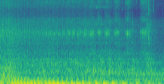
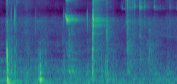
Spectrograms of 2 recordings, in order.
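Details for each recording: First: Old Yamaha Jupiter MX running without the automatic fuel tap's vacuum hose, manifold port blocked: starts easier and rumbles along at a steady, even idle with no stumbling or popping; normal idle. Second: Old Yamaha Jupiter MX, cold morning, hard starting and stumbling, tested after refitting the carburetor suction hose: handling clicks, then an uneven, lumpy idle that keeps faltering and dies; still misfiring and stalling.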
